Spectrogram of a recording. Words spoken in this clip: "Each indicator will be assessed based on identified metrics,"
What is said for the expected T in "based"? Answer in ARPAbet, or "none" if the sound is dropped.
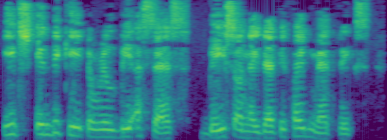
T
